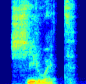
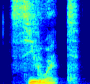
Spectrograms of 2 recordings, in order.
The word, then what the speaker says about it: silhouette: japonais avec cette question j'attire votre attention sur la prononciation de la syllabe si en effet beaucoup de japonais ont tendance à tort à la prononcer comme le chi japonais faites bien attention à la différence entre 6 et shi 5quels moore entendez-vous je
